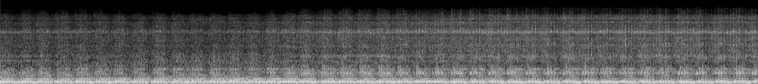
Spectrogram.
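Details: Mazda 13B rotary on IDA carburettor after fuel regulator replacement and float level reset with glass-ball needle seat; strong even rotary drone with steady low pulses, no stumbling, popping or hunting; normal running.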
